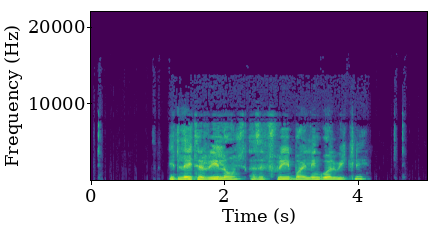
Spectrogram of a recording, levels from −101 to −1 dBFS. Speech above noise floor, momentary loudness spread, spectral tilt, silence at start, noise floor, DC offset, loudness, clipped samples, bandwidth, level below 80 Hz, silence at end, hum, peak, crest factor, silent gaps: 68 dB; 13 LU; -5.5 dB/octave; 1.15 s; -86 dBFS; under 0.1%; -18 LUFS; under 0.1%; 9.4 kHz; -56 dBFS; 0.95 s; none; -2 dBFS; 18 dB; none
